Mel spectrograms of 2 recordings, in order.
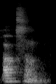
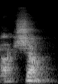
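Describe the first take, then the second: First: The middle consonant is an s sound. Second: The middle consonant is an sh sound. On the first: This is the intended company name. The speaker calls it right. "no, no, it's Aksam" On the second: Someone from another region mispronounced it. The speaker calls it wrong. "generally these people say sure instead of sir"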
